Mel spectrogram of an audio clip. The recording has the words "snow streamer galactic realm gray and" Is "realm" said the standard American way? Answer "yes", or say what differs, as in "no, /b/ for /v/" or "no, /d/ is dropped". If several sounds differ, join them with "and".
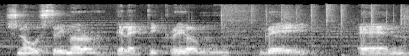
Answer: yes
